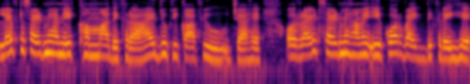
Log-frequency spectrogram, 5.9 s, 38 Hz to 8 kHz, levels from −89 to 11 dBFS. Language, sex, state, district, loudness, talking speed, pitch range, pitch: Hindi, female, Bihar, Darbhanga, -15 LUFS, 245 wpm, 200-265 Hz, 235 Hz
